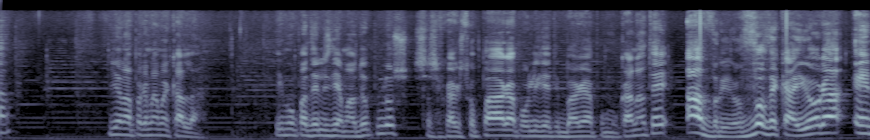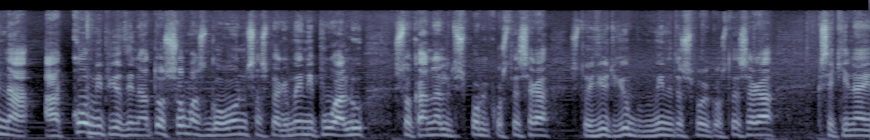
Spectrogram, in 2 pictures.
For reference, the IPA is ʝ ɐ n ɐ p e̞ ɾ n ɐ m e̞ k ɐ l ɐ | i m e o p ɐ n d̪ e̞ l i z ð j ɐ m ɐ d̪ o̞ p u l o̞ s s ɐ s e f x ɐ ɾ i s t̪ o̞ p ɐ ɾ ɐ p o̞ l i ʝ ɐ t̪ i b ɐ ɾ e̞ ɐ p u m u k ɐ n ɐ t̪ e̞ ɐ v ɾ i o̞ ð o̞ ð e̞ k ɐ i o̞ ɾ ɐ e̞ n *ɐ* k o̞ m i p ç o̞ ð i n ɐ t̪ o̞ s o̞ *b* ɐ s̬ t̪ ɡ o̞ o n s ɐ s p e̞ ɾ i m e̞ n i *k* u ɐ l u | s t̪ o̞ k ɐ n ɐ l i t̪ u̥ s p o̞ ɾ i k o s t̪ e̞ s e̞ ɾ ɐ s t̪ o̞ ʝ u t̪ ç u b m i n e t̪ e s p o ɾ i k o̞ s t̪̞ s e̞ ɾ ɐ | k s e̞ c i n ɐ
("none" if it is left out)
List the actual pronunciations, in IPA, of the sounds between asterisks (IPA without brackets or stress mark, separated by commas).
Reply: ɐː, m, p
